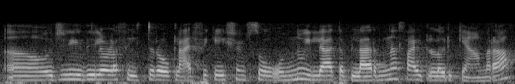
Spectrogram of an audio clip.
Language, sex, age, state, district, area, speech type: Malayalam, female, 18-30, Kerala, Kottayam, rural, spontaneous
